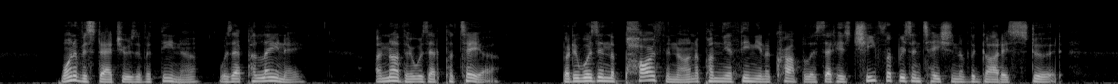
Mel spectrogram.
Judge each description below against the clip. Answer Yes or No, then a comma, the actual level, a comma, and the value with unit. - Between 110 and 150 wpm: No, average, 165 wpm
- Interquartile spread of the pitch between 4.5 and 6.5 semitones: No, average, 3.8 semitones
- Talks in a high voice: No, low, 130 Hz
